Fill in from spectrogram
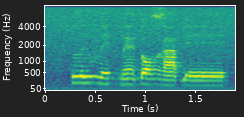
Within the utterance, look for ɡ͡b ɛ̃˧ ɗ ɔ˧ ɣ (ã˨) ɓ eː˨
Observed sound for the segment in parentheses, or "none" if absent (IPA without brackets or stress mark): a˨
